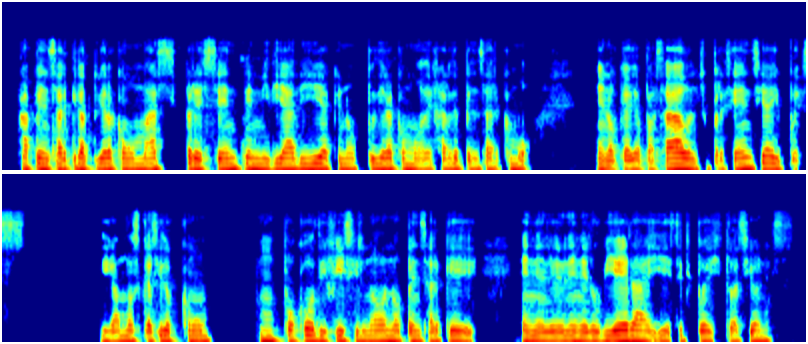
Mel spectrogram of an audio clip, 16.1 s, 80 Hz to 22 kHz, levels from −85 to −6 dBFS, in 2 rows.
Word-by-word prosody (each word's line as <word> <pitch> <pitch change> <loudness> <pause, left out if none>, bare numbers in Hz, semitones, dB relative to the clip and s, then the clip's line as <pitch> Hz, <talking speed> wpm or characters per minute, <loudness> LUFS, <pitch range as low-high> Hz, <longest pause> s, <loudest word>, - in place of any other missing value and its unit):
a 135 -1 -1
pensar 125 -1 +2
que 130 - -4
la 125 0 +4
tuviera 125 +1 +1
como 125 -1 -1
más 125 +1 -1
presente 130 0 +1
en 130 - +4
mi 125 -1 +1
día 125 0 +2
a - - +2
día, 130 +1 +3
que 125 - -7
no 125 0 -1
pudiera 130 +1 +2
como 125 -1 -2
dejar 125 0 -5
de 130 - 0
pensar, 125 +1 -5
como, 130 -1 -3 0.6
en 120 -1 +1
lo 110 - -1
que 115 - -1
había 120 0 0
pasado 125 +1 +4
en 120 - -2
su 135 - -16
presencia, 130 +3 0
y 125 - +1
pues, - - -14 0.7
digamos 120 0 -1
que 120 - 0
ha - - 0
sido 125 +2 0
como 120 -2 -1
un 125 +1 -2 0.5
un 130 -1 +1
poco 130 +1 +1
difícil, 125 0 -1
¿no?, 125 +1 0
no 125 0 +1
pensar 125 0 -2
que, 125 -1 0 0.5
en 120 -1 +1
el 115 +1 0
en 120 0 +2
el 115 +1 +1
hubiera 125 +1 +4
y 120 0 -3
este 130 - -7
tipo 125 -1 -3
de 120 - 0
situaciones. 125 +2 -5
125 Hz, 200 wpm, -20 LUFS, 120-130 Hz, 0.7 s, la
